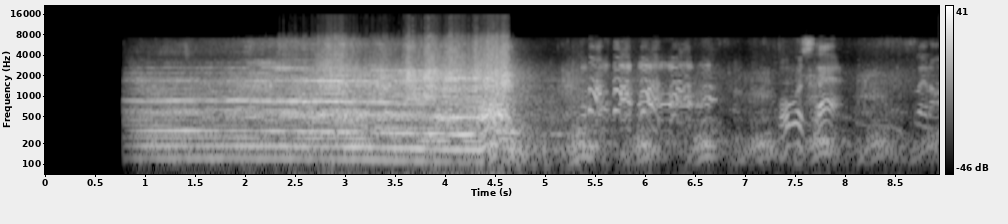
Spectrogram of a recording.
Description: Loud boat engine passing and then laughing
